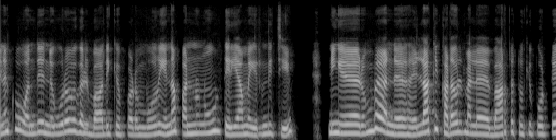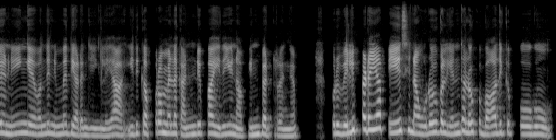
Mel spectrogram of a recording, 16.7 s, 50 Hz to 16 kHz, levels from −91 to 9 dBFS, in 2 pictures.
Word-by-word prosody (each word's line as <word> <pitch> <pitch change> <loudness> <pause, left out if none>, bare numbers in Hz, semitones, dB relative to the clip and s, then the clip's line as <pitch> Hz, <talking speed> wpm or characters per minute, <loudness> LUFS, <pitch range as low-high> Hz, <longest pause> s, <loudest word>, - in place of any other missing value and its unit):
எனக்கும் 280 +5 -1
வந்து, 225 +3 -2
இந்த 225 -2 -1
உறவுகள் 265 -2 +1
பாதிக்கப்படும்போது 200 +1 -3
என்ன 255 +6 +2
பண்ணணுன்னு 235 +6 -1
தெரியாம 205 +1 +1
இருந்துச்சு. 215 -2 -4 0.7
நீங்க 250 -1 +4 0.3
ரொம்ப 275 +8 +1 0.2
அந்த 225 -4 +1 0.3
எல்லாத்தையும் 270 +9 +3
கடவுள் 240 +3 +2
மேல, 225 -2 -1 0.3
பாரத்த 235 +6 -2
தூக்கி 225 +1 -7
போட்டு 215 +2 -3 0.2
நீங்க 245 +2 0
வந்து 220 +3 -2
நிம்மதி 220 +1 -2
அடைஞ்சீங்க 185 -2 -4
இல்லையா, 195 +4 -2 0.2
இதுக்கப்புற 235 +3 -2
மேல 235 0 +1
கண்டிப்பா 230 +4 -1
இதயும் 215 +1 -2
நான் 175 -1 -6
பின்பற்றேங்க. 195 -5 -2 0.6
ஒரு 235 - +1
வெளிப்படையா 320 +7 +5 0.2
பேசினா 280 -1 +4
உறவுகள் 255 +1 +1
எந்த 245 +5 0
அளவுக்கு 250 0 -1
பாதிக்கப் 230 +2 -3
போகும் 210 -2 -1
230 Hz, 135 wpm, -23 LUFS, 210-250 Hz, 0.7 s, வெளிப்படையா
